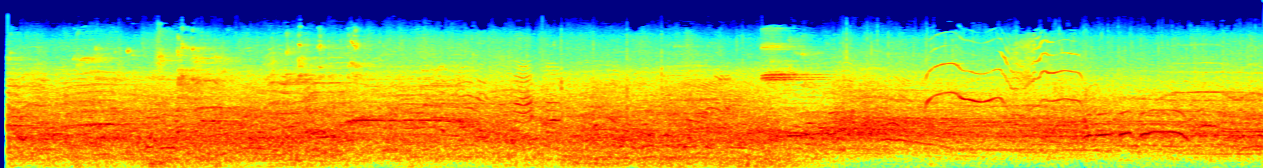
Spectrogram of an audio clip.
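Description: Basketball game in a crowded gym: steady crowd noise with shouting voices, and sneakers squeaking on the hardwood court, several high squeaks coming in the last few seconds.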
